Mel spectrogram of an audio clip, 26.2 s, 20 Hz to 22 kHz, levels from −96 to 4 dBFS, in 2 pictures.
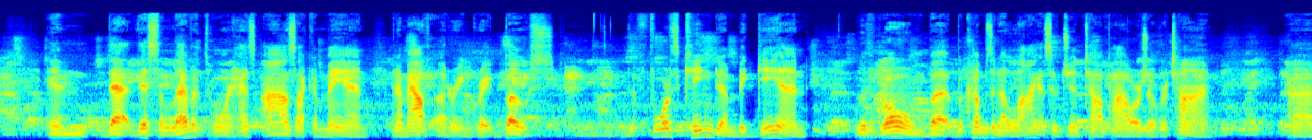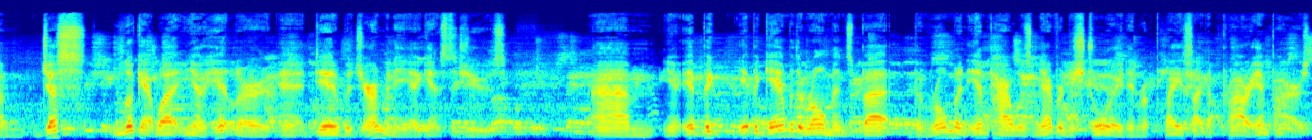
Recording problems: thin; somewhat; fading below 250 Hz
background chatter; loud; throughout; 3 voices, 10 dB below the speech
uneven, jittery; strongly; from 2 to 23 s

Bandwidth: 14.5 kHz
